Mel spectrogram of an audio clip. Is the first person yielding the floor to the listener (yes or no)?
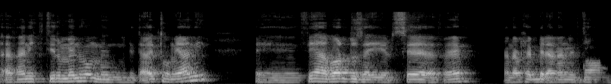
yes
